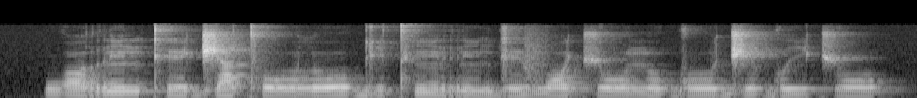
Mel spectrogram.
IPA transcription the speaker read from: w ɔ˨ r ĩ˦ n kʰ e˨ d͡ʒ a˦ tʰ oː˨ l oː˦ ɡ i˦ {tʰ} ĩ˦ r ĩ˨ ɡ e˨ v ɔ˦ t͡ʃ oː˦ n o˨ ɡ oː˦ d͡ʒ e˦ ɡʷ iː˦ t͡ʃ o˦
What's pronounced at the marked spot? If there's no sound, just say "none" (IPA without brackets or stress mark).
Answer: tʰ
